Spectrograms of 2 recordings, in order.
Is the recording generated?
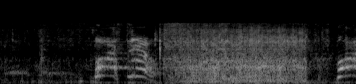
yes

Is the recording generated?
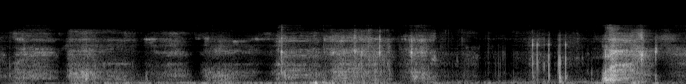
yes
